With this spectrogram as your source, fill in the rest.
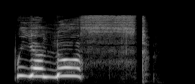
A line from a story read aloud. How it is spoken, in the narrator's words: Miss Spider cried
